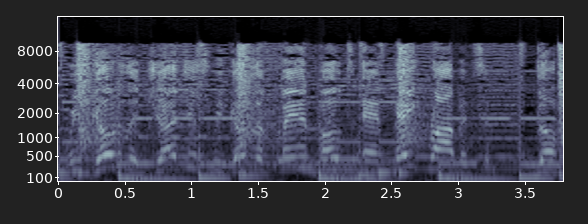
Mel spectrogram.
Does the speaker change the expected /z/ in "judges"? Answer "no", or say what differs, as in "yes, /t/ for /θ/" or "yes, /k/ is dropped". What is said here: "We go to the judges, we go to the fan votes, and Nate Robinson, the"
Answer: no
